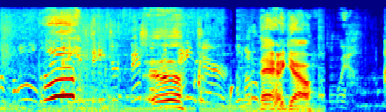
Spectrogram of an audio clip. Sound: squeals

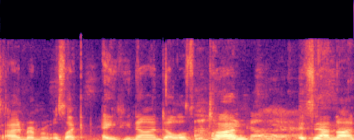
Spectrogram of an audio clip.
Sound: chuckles

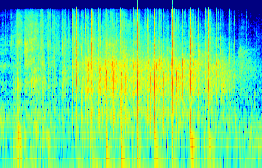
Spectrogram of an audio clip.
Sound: audience applauding

